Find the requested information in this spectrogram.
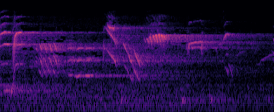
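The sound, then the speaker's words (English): Call of a tui bird in New Zealand: clear, high whistled notes with several quick downward-sliding sweeps, ringing out continuously over a steady hiss of background noise. “Back in New Zealand, I'd enjoy listening to the beautiful call of the tui bird,”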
